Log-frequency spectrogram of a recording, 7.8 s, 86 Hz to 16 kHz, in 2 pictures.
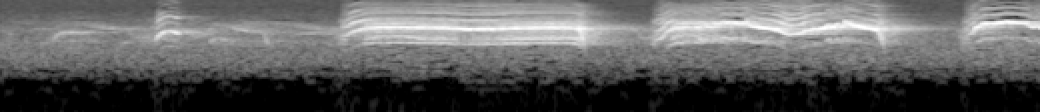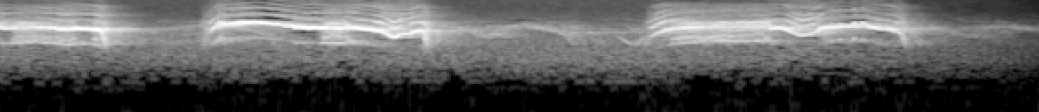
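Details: Brown-eared bulbuls exchange evening contact calls at Ōarai, Ibaraki, Japan, on 9 November 2008: five loud, harsh, screechy calls, each under a second and slightly wavering, with short pauses between them.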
